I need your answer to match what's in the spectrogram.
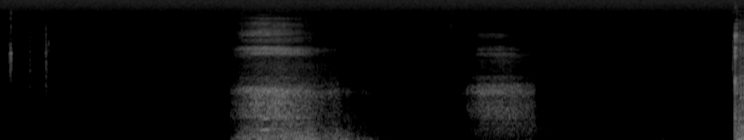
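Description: Two soft, airy breaths are blown into the microphone, a long rushing exhale followed by a shorter one, with a few faint clicks before and after and no talking.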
